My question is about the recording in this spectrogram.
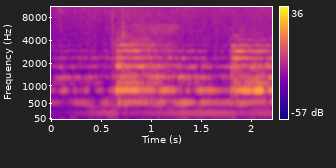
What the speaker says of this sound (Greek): αυτή ήταν η καμπάνα που ζητούσαν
